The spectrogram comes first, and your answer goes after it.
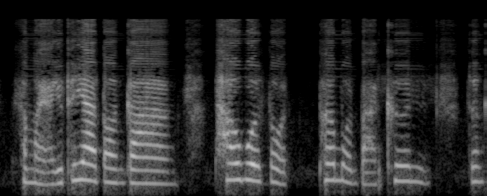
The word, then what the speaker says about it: อุโบสถ: 3 อุโบสถ 3 อุโบสถ อุโบสถ อ่าน ว่า ออ อุ อู่ บ ป โอ โบ ส โอะ ด สด ถือ เป็น อาคาร ที่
